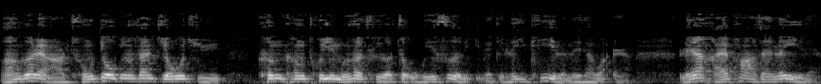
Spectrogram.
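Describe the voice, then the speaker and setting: A young man with a Northeastern Mandarin accent spins a casual anecdote at a mid-range pitch. He keeps it lively, imitating engine sounds and breaking into chuckles as he goes. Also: moderate pace. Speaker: storyteller.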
